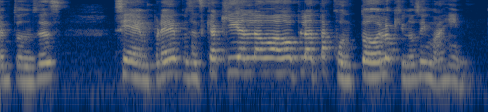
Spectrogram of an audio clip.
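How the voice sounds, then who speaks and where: Her speaking pace is fairly quick and her pitch variation ordinary. The woman has an ordinary speaking voice. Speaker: guest on a podcast about urban issues. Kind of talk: interview conversation.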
